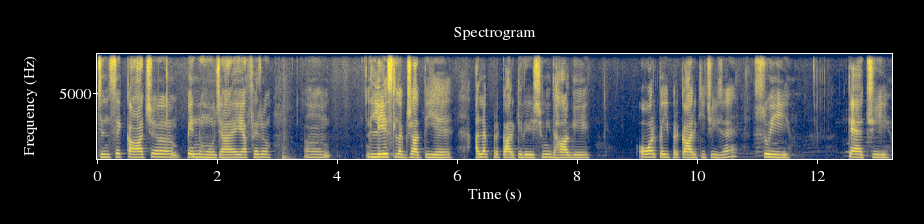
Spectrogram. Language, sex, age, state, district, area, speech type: Hindi, female, 18-30, Madhya Pradesh, Hoshangabad, urban, spontaneous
